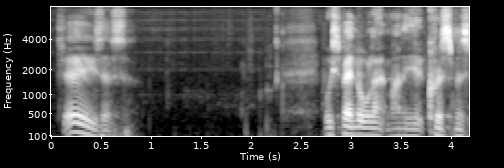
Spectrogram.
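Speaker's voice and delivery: ordinary delivery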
